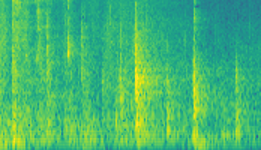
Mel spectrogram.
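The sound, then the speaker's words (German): Faint metallic clicks of a key turning in a door lock, a few soft ticks and small snaps spaced across a quiet, low hiss. “So, dann dürfen Sie abschließen und danach kann ich den Rest abschneiden.”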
